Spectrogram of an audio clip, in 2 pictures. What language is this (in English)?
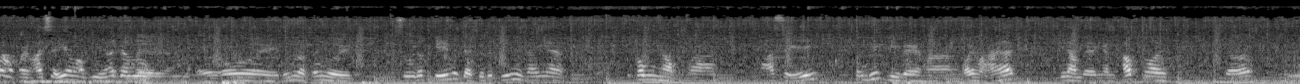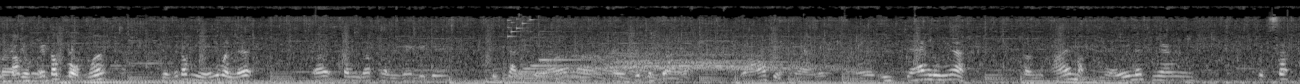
Vietnamese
